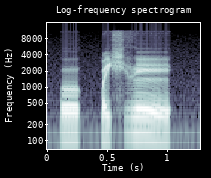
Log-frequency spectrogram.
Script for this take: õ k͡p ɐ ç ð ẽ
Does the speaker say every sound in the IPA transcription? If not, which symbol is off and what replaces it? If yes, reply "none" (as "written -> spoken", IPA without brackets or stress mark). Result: õ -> o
